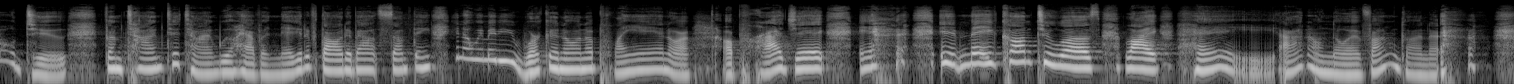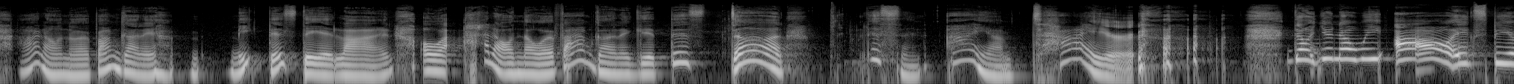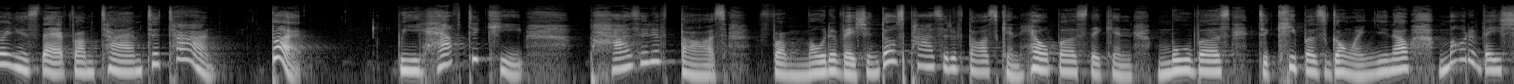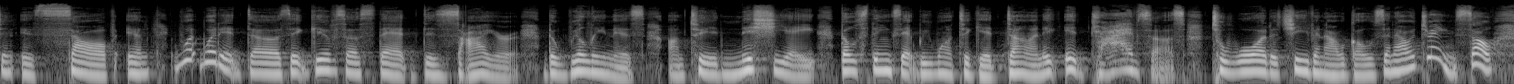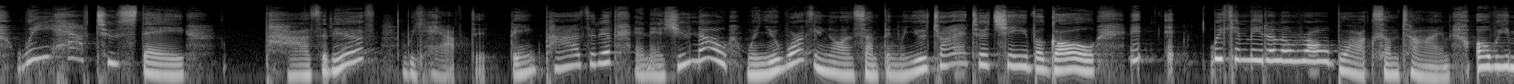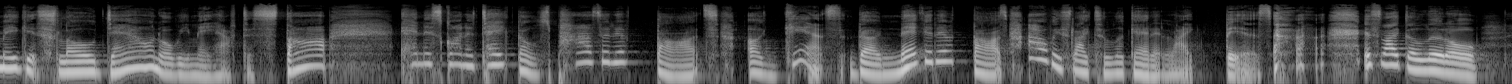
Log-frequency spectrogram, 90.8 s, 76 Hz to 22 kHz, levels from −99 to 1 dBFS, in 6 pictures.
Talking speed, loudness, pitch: 135 wpm, -30 LUFS, 190 Hz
